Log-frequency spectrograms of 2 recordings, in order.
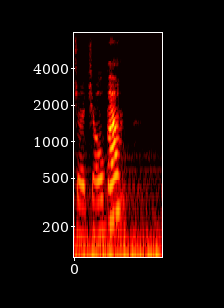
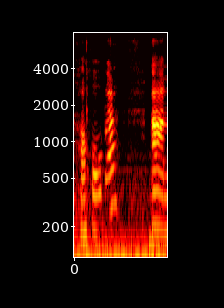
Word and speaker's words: jojoba: I pronounced it as jojoba, and she made sure that she let me know that it was jojoba, not pronounced with the J, because the English language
